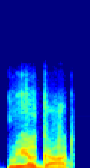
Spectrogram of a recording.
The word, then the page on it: rearguard: Indian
